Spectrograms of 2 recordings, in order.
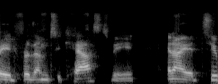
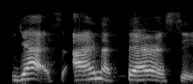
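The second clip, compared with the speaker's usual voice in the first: high-pitched, camp, sassy, flamboyant voice; 8 semitones higher than usual. Speaker recalls their own voice performing a line as a kid: retelling own sassy voice.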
